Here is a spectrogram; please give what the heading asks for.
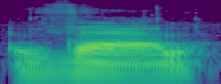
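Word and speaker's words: ذال: So it's the mixture of the and Z to produce the sound Dhal by touching the tip of the tongue along with the tip of the top two incisors.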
